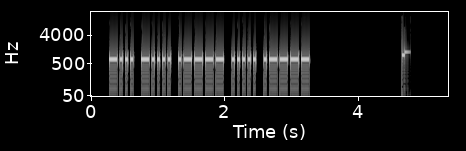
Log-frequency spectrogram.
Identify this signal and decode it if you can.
Morse code, heard as a keyed tone, about 28 wpm, 700 Hz. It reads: B6151
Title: Five Challenging Letter-Number Combinations 30wpm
